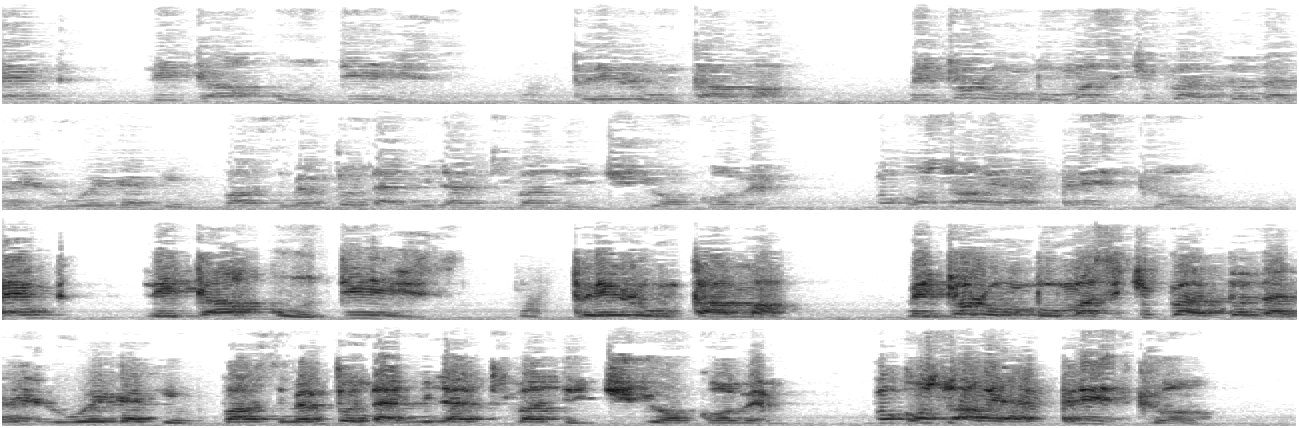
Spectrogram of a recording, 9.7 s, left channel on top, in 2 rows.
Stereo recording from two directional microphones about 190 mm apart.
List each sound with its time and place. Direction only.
0.0 s speech: 50° right (ahead or behind)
